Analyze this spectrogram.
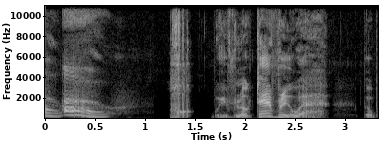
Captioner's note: oinks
